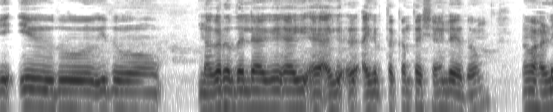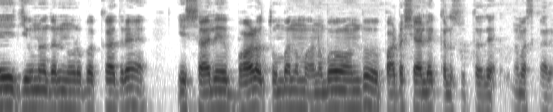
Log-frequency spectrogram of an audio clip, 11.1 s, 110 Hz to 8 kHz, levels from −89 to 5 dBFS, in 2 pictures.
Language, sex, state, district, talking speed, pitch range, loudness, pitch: Kannada, male, Karnataka, Bijapur, 140 wpm, 125-130 Hz, -23 LUFS, 125 Hz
